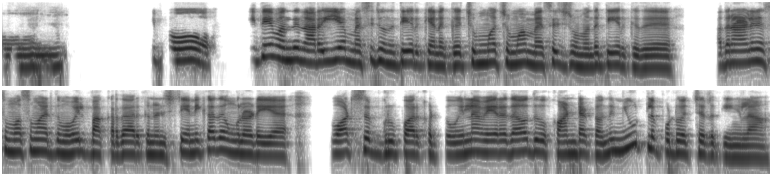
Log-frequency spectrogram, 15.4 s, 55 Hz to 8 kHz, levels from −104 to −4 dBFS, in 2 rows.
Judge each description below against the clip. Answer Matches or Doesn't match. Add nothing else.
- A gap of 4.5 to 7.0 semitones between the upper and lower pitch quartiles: Doesn't match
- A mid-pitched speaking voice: Doesn't match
